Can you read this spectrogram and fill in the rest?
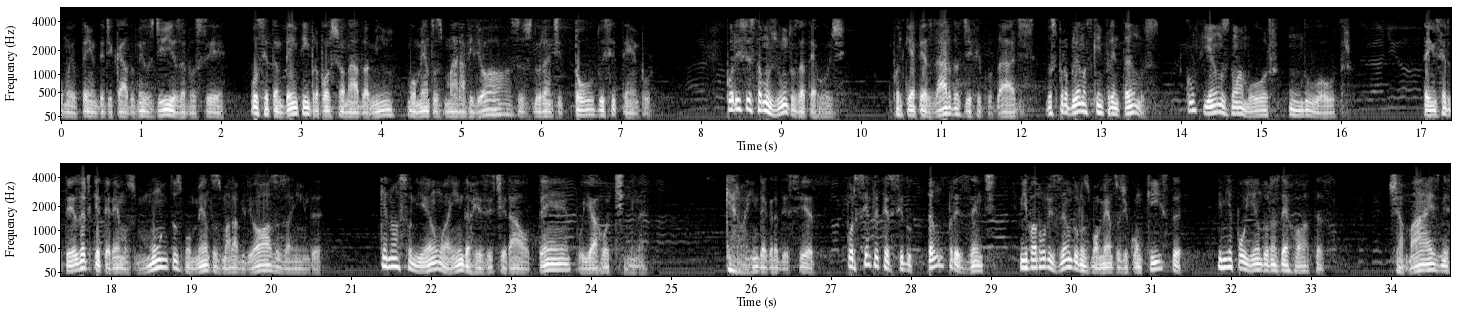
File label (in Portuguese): Aniversário Esposa Masculino; Aniversários; ANIVERSARIO romantico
